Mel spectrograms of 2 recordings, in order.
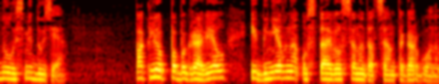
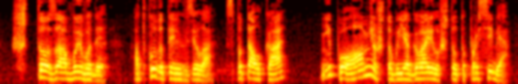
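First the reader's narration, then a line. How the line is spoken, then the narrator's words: Growl. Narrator (Russian): прорычал он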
